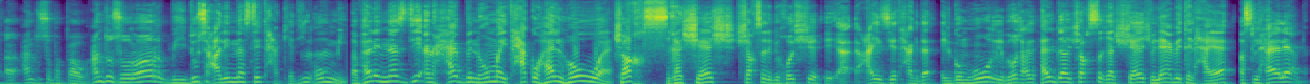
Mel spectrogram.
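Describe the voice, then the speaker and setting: A young man with an Egyptian Arabic accent, rambling through a self-mocking comic monologue to the camera, leaping between high and low pitches and trailing off into restarts. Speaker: comedy YouTuber.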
